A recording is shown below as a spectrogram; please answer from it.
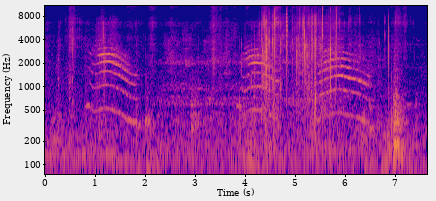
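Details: White and brown Persian cat meowing indoors: several drawn-out, arched meows with rich harmonics, around 1, 4 and 6 seconds, with clicking and rustling noises between them.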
